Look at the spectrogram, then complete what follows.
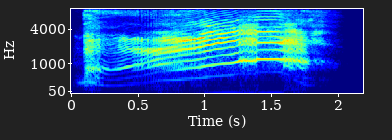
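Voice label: AGREE, Japanese; Minosu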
